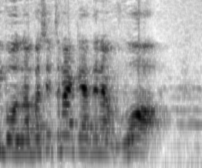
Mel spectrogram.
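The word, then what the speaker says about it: 我: तो अगर आप ये वाह आपने किस तरह से बोलना है, जिस तरह से आप बोलते हैं वाओ, आप कहते हैं ना वाओ, तो इसी तरह आपने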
